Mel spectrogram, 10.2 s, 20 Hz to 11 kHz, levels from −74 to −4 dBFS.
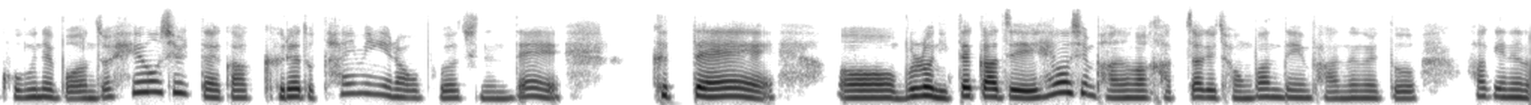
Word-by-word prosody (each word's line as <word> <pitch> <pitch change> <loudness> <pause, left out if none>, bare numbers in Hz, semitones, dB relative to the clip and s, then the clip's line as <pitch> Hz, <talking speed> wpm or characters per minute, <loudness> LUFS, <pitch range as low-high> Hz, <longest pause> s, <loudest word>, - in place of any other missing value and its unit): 고민을 200 0 -3
먼저 175 +3 -3
해 265 +9 -4
오실 320 -2 0
때가 190 -4 -3
그래도 210 0 0
타이밍이라고 250 - -5
보여지는데 180 +2 -5 0.6
그때 215 -6 +3 0.4
어 185 0 +3
물론 215 +5 +6
이때까지 195 -1 +5
해 225 +7 -3
오신 305 -3 +3
반응과 185 -2 -1
갑자기 190 +2 -3
정반대인 190 +2 -4
반응을 175 0 -5
또 170 +1 -5 0.3
하기는 210 -4 -2
195 Hz, 310 characters per minute, -23 LUFS, 180-220 Hz, 0.6 s, 물론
